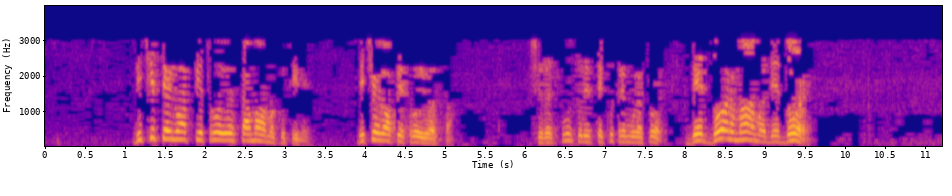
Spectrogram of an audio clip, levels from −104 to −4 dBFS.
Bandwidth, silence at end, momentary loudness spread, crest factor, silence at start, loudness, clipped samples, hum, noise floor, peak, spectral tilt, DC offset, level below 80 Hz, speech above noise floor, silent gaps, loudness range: 3.2 kHz; 1.65 s; 12 LU; 18 dB; 1.1 s; -26 LUFS; under 0.1%; none; -65 dBFS; -10 dBFS; -10 dB/octave; under 0.1%; -70 dBFS; 40 dB; none; 5 LU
